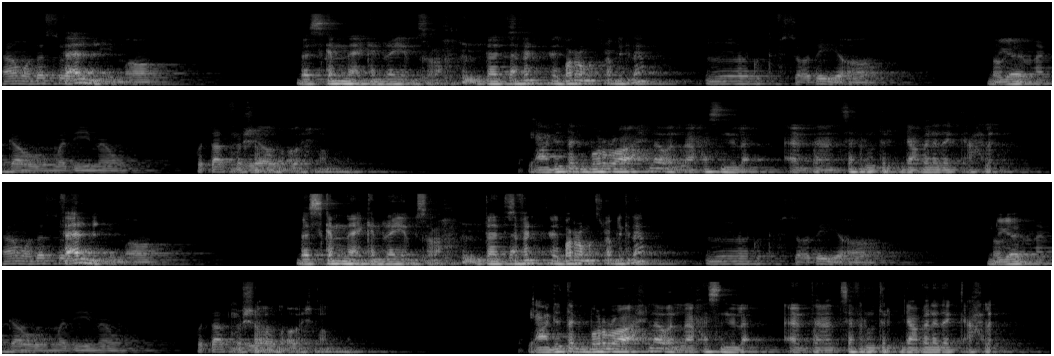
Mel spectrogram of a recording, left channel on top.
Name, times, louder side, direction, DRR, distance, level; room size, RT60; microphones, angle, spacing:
voice 1, 0.0-1.5 4.2-5.3 7.0-8.8 9.9-11.7 12.4-13.6, left 1 dB, 15° left, 7 dB, 1.1 m, -38 dB
voice 2, 0.6-1.0 2.9-4.6 4.8-6.5 9.9-10.6 12.8-14.0 15.8-18.0 18.3-20.4, right 2 dB, 65° right, 11 dB, 0.9 m, -31 dB
13.0 x 9.8 x 8.9 m, 1.2 s
head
